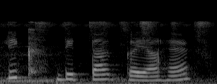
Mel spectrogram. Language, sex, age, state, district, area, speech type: Punjabi, female, 30-45, Punjab, Fazilka, rural, spontaneous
